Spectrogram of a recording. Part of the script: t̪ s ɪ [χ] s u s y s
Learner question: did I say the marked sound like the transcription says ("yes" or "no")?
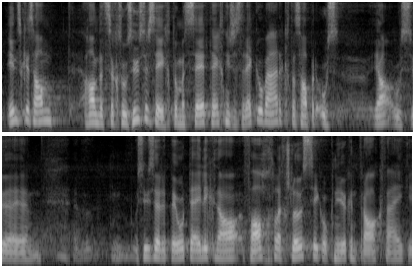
yes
